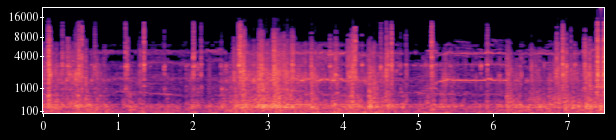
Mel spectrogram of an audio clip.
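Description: Onboard sound of an inverted roller coaster running at speed: a steady rush of wind over the microphone, with the train rattling and clattering on the track in many sharp knocks. Riders scream and laugh now and then, in short, high cries.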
